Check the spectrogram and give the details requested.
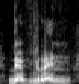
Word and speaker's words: Devrent: Por ejemplo, hay un valle muy divertido que es el valle de Devrent, Devrent. Tengo que pronunciarlo en turco porque me cuesta un poquito, el valle de Devrent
